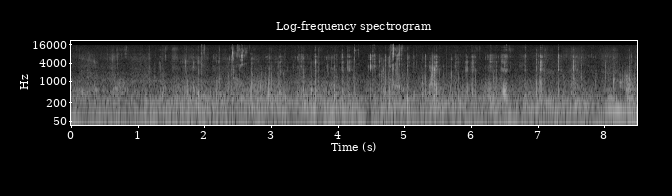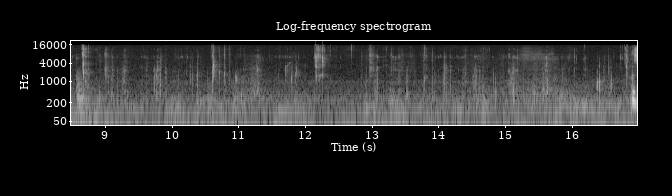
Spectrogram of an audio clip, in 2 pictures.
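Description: A person chewing a mouthful of sushi roll close to the microphone: soft, irregular wet mouth clicks and crunches, with two sharper crunches around the middle.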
